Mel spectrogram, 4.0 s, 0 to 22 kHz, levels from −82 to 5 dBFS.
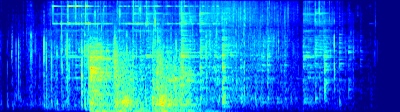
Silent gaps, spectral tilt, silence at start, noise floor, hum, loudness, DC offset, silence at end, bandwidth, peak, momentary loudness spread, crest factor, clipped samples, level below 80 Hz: none; -1.5 dB/octave; 0.25 s; -53 dBFS; none; -25 LUFS; under 0.1%; 0.45 s; over 20 kHz; -6 dBFS; 18 LU; 22 dB; under 0.1%; -46 dBFS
